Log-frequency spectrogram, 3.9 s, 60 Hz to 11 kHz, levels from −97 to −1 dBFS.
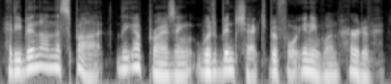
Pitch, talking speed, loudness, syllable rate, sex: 125 Hz, 275 wpm, -17 LUFS, 6.9 syllables/s, male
